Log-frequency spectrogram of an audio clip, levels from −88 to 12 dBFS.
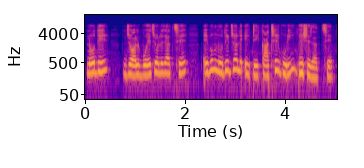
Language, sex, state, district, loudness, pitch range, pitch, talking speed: Bengali, female, West Bengal, Alipurduar, -15 LUFS, 210-260 Hz, 235 Hz, 155 wpm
